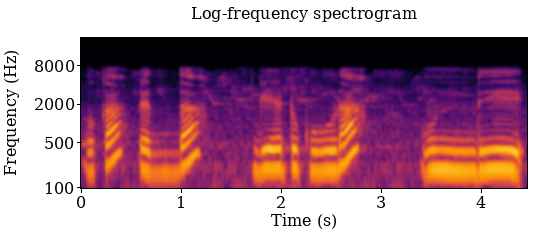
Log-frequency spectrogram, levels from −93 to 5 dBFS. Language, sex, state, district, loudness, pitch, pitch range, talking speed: Telugu, female, Telangana, Hyderabad, -16 LUFS, 190 Hz, 185-205 Hz, 65 wpm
